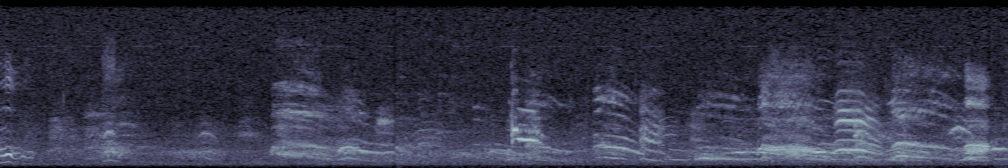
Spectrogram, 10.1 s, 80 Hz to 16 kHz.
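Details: Black-headed gulls in winter plumage at the Vilaine estuary in Morbihan, France, recorded 22 February: a busy jumble of raspy, squealing calls from several birds, thickening toward the end.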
